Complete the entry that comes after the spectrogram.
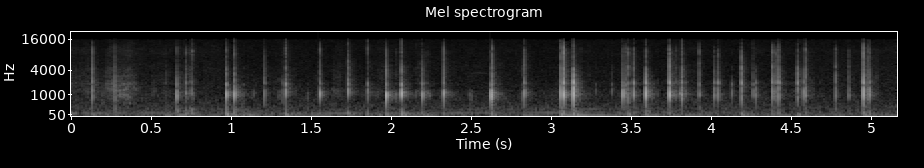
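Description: Long red nails squeeze, scratch and crinkle a small, clear vinyl zip pouch with an avocado print, hollow with items inside. The result is a rapid, irregular run of sharp, dry crackling taps with a bright, papery edge, a tonal glint around 1.1 kHz and almost no low end, each click dying away at once.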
